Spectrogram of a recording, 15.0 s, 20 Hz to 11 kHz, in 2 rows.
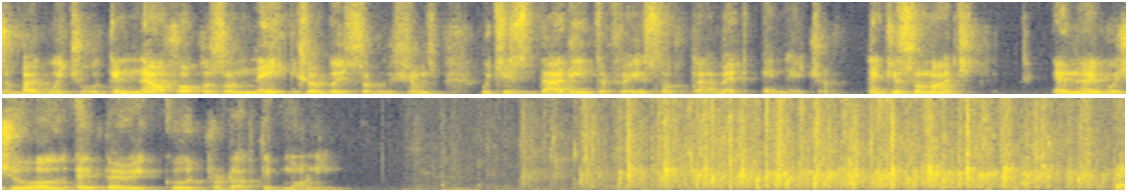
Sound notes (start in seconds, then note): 10.2 audience clapping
